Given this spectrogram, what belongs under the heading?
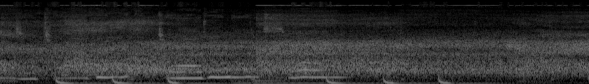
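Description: A hair dryer fitted with a diffuser blows in a steady, close, continuous rush of air while drying curly hair, with faint squeaky tones flickering over the constant whoosh.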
